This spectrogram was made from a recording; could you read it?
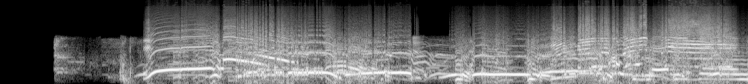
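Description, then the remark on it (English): A group of voices on an unmuted call line on a Wednesday morning erupts into loud, overlapping cheers and whoops, sustained for several seconds at full volume, with a slightly compressed, phone-line quality. “You're taking the road less traveled, and that, I think, deserves a big cheer.”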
